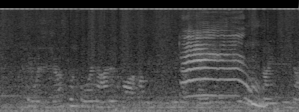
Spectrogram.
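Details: A pet female cat, said to hiss and growl as her way of showing love, gives one loud, drawn-out, harmonic, wavering cry that falls at the end, after quiet indoor murmuring. An owner speaks softly before and after.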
